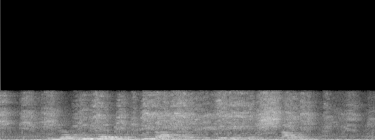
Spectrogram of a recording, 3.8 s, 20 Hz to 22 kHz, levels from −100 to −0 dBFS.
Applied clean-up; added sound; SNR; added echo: none; Bird; -5 dB; reverberation time 0.8 s.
